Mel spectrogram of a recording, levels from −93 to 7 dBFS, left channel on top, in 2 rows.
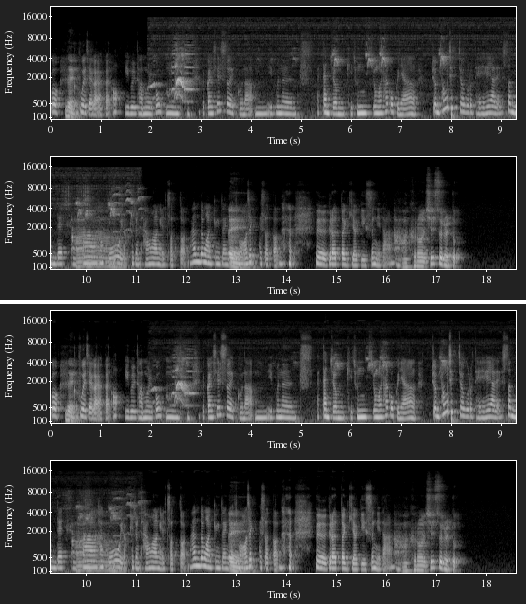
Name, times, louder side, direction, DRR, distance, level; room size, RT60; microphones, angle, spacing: voice 1, 0.6-7.3 7.6-9.5 9.9-16.2, right 1 dB, 30° right, 12 dB, 0.6 m, -29 dB
sound 1, 1.9-11.1, left 4 dB, 70° left, 2.5 m, -38 dB
voice 2, 9.7-10.8 12.8-13.4 16.2-17.4, left 1 dB, 15° left, 3 dB, 0.7 m, -29 dB
14.0 x 7.9 x 3.8 m, 0.41 s
head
